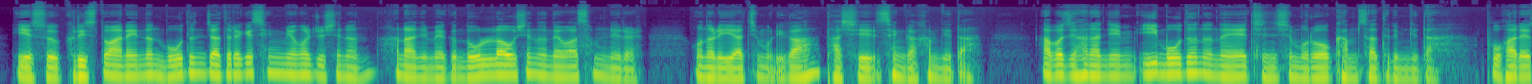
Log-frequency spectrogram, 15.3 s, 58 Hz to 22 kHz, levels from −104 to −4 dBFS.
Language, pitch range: Korean, 95-120 Hz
